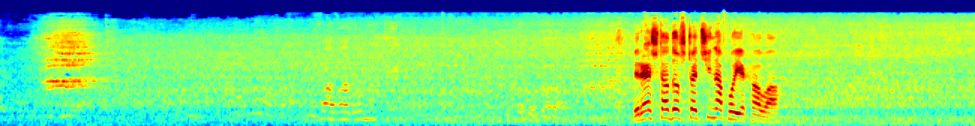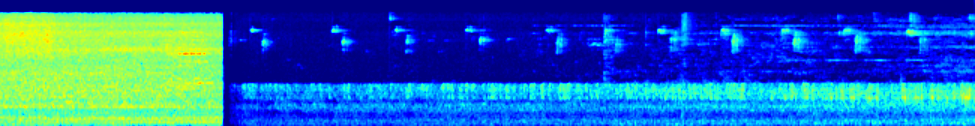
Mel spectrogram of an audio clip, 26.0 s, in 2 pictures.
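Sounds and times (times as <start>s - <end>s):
passing train rumbling hiss: 0.0s - 16.0s, 21.9s - 26.0s
approaching train low rumble: 0.0s - 26.0s.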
